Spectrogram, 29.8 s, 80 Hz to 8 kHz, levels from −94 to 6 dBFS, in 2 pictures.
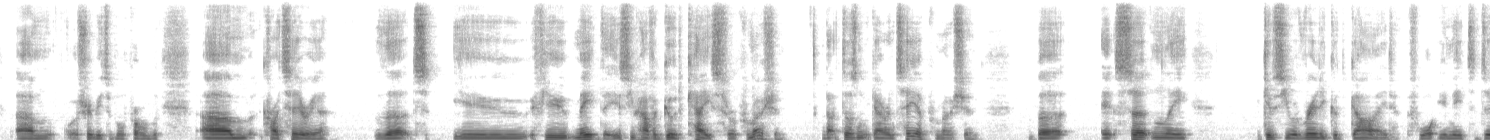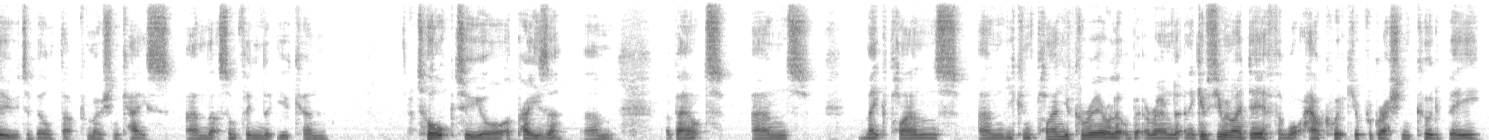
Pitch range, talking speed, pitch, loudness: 95-120 Hz, 170 wpm, 100 Hz, -30 LUFS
